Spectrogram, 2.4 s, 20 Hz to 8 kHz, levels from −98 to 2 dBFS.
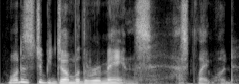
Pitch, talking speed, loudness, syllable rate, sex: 145 Hz, 250 wpm, -19 LUFS, 6.6 syllables/s, male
